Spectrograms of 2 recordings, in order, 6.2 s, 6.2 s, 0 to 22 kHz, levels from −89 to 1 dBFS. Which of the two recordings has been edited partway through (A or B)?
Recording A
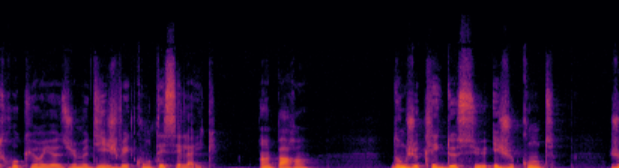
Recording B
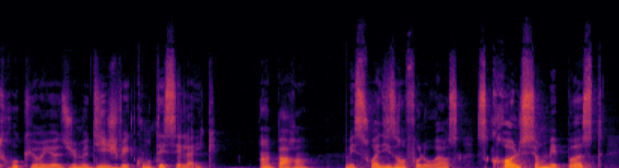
B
